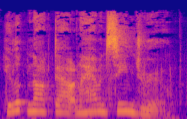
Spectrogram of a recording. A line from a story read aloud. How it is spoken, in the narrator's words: he yelled back through the growing noise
